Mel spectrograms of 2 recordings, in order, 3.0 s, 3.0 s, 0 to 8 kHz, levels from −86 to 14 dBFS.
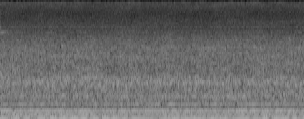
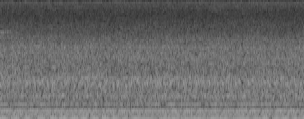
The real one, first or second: second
